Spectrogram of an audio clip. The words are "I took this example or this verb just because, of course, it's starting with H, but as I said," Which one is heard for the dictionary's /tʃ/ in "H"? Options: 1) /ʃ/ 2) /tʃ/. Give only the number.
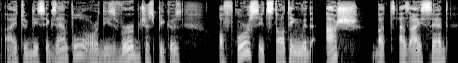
1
